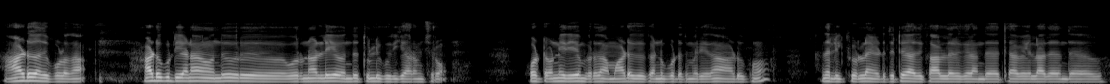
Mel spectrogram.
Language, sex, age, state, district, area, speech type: Tamil, male, 30-45, Tamil Nadu, Tiruchirappalli, rural, spontaneous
